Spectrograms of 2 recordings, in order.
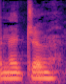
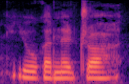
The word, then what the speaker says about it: nidra: I would also just like to say that in the last one, I may have been pronouncing yoga nidra incorrectly because it is yoga nidra and not yoga nidra.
